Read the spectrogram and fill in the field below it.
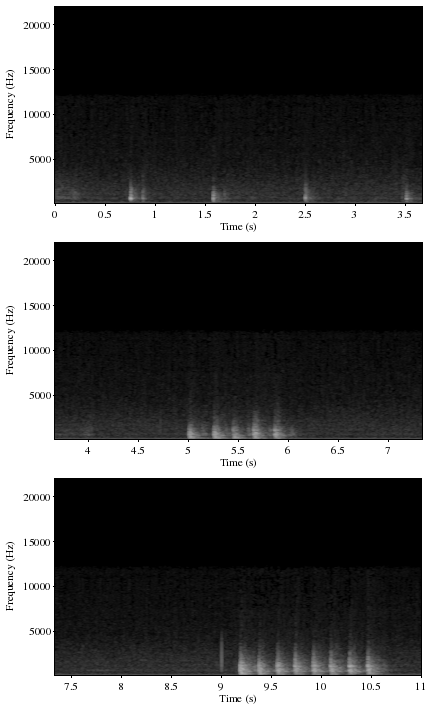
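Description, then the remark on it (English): Knocking on a door: a few slow, separate raps, then a quick burst of about five knocks, and later a louder, longer run of rapid knocks, over a low steady hum. “All right, knock on the door.”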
